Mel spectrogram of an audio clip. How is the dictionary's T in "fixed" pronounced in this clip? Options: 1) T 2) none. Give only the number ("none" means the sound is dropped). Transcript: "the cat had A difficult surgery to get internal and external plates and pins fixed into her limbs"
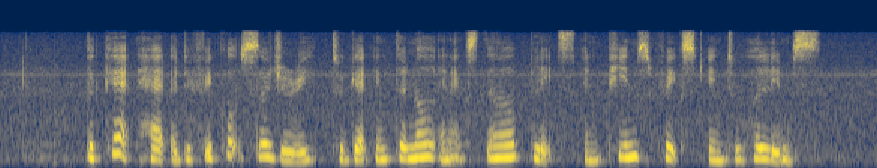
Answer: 1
